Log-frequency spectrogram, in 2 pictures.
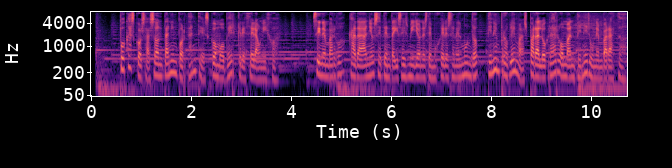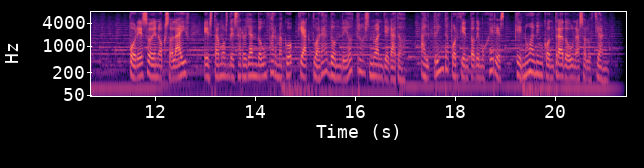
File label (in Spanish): corporativo amable; oxo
